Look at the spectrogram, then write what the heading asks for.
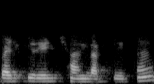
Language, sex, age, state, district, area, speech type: Marathi, other, 30-45, Maharashtra, Buldhana, urban, conversation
